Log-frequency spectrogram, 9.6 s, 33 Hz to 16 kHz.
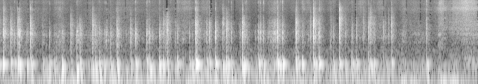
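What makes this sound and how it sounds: A long, flat, thin brown cardboard sheet resting on a fluffy rug is tapped with the long fingernails of both hands, moving along its length. The result is a quick, uneven stream of dull, low taps and thunks centered near 141 Hz, with soft clicky edges and almost no ring.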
